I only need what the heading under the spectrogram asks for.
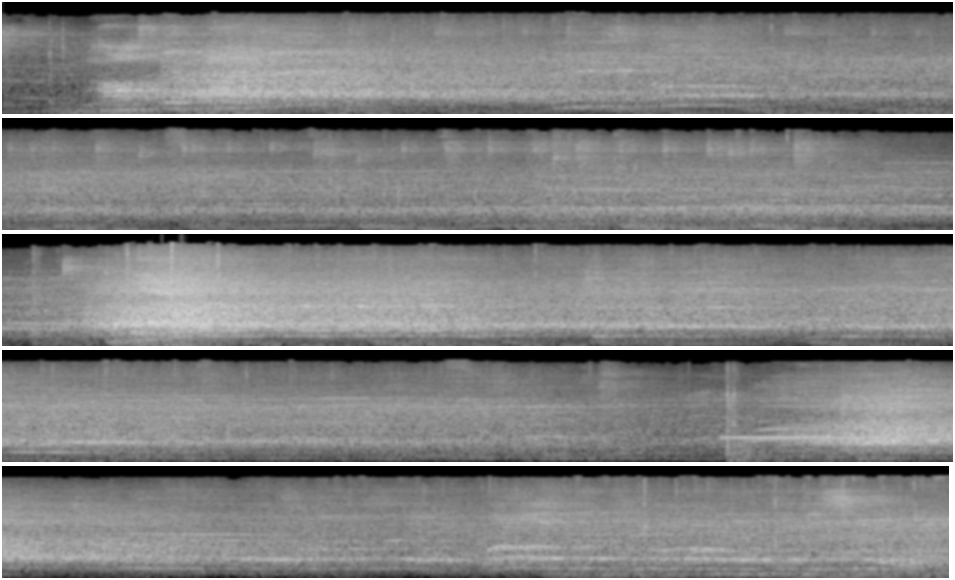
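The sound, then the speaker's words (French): Crowd cheering and whooping in a packed venue after Aurélien Giraud's first skateboarding run at a contest, a sustained roar that swells in louder surges, with voices talking over it. “Aurélien Giraud était encore plus chaud que le public, je vous laisse vivre l'ambiance à la fin de son premier run.”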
